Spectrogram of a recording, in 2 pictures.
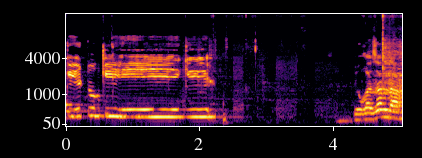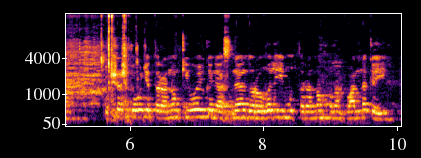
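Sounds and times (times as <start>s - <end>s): man chanting into a microphone: 0.0s - 2.4s.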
